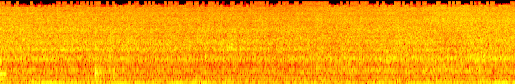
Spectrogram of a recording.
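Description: Two medium potatoes, cut into small pieces, fry in a pan, giving a loud, continuous sizzle and hiss that stays steady throughout, with a brief stir near the start and no voices.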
